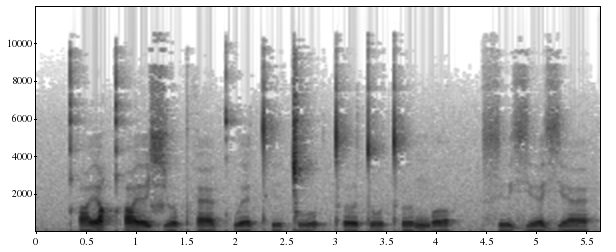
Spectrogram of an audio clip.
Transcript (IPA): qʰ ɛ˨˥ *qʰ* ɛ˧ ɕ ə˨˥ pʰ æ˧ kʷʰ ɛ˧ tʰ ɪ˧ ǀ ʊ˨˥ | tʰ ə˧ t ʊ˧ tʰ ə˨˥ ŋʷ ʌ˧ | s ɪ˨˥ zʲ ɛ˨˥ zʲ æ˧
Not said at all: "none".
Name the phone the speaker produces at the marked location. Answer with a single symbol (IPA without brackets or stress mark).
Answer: qʰ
